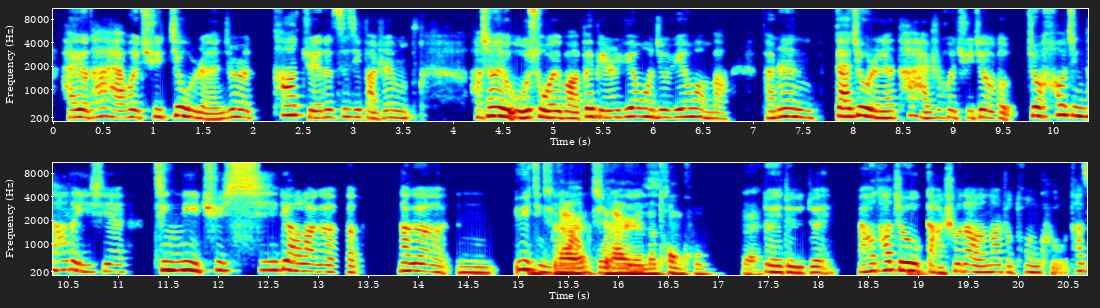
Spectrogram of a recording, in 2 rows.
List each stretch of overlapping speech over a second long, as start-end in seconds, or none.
15.1-16.5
